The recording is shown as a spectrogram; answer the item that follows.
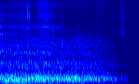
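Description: Car on the move, heard from inside the cabin: a steady low hum of engine and road noise, which fades out to silence near the end.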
